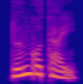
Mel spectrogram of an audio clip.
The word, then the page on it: 文語体: female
